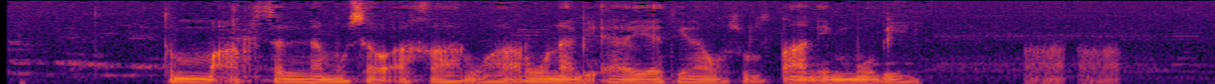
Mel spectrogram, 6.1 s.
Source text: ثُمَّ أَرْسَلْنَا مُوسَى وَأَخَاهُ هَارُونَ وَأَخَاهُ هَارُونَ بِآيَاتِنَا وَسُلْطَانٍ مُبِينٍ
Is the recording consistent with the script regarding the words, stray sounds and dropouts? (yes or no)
no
